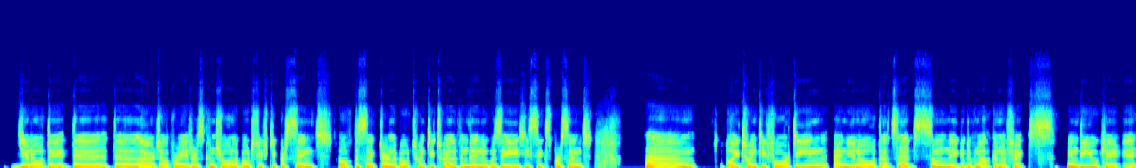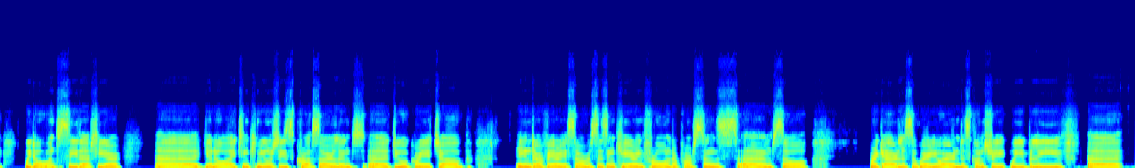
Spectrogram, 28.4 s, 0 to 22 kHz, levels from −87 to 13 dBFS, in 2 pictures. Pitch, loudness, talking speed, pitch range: 110 Hz, -21 LUFS, 175 wpm, 105-120 Hz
